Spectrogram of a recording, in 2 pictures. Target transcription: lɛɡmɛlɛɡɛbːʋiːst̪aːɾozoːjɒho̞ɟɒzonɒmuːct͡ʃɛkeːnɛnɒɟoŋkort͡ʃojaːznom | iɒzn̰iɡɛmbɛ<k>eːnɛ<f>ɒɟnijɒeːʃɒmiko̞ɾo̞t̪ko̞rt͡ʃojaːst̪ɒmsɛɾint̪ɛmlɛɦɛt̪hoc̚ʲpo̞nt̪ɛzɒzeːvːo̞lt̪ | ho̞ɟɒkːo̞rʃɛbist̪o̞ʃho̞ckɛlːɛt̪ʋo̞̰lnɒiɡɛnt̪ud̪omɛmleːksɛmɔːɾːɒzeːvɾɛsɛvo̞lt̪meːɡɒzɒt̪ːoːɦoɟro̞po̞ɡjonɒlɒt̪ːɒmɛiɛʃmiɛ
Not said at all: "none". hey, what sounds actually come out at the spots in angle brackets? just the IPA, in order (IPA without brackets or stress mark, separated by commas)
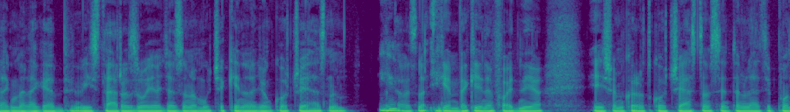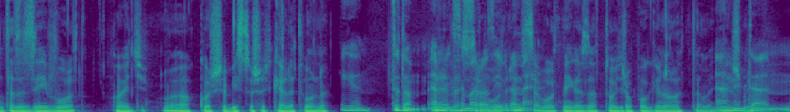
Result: k, f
